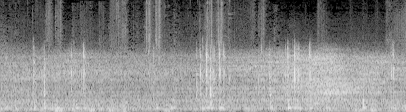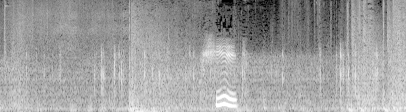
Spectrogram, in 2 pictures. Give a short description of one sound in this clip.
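Footsteps clatter on metal and wood.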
